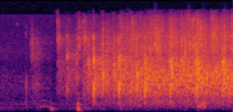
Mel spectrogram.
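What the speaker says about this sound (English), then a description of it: "round of applause for Erica" An audience at a higher-education facilities forum applauds the panelists, the clapping building quickly from a few claps into steady applause from a moderate distance.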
